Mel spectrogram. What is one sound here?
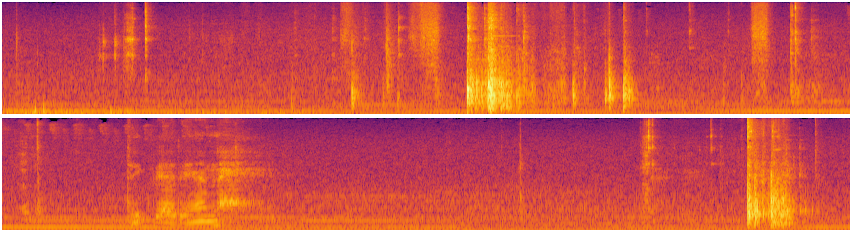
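A metal wrench clicks and clanks against an engine pulley.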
